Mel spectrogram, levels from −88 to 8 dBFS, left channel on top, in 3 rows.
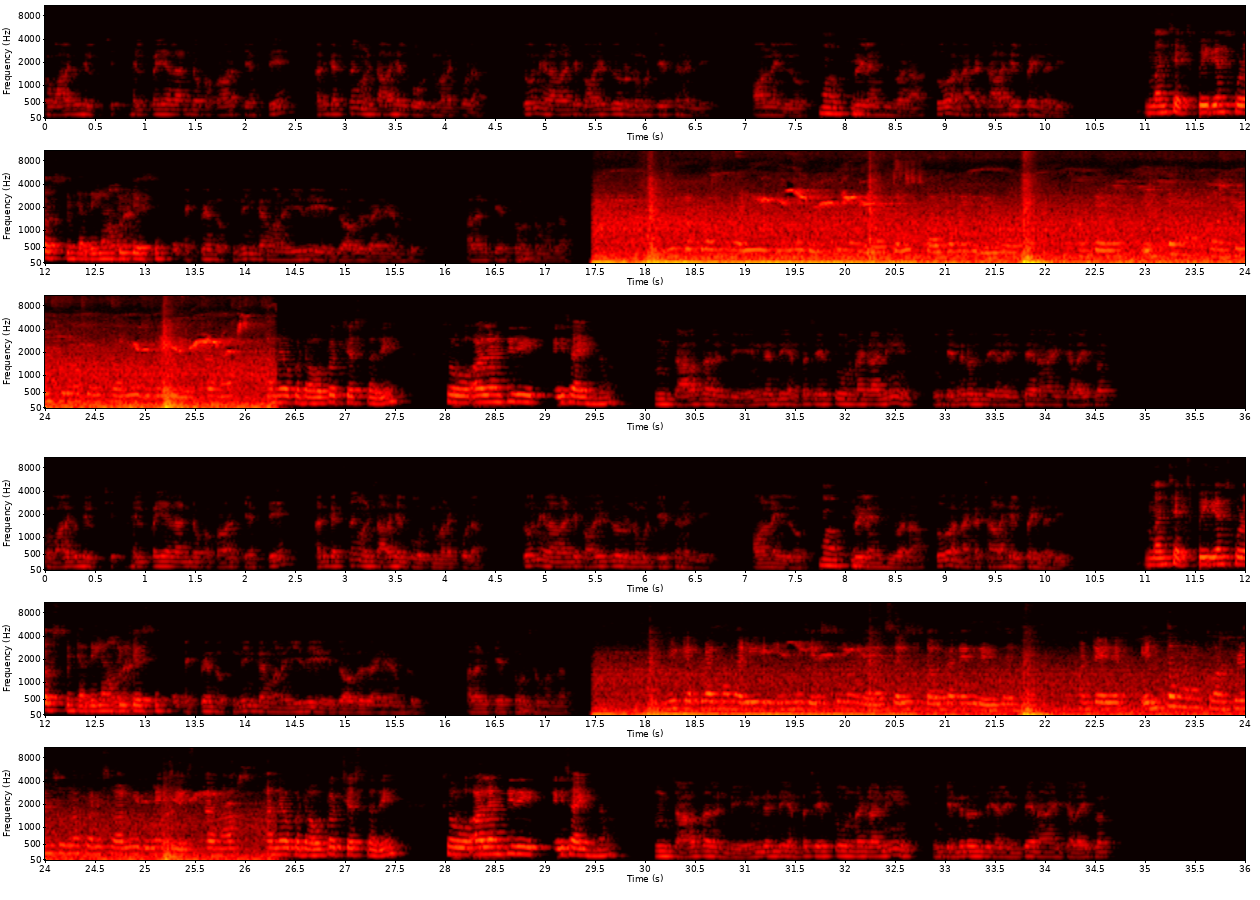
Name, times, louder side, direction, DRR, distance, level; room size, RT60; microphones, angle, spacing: voice 1, 0.0-2.4 2.7-4.4 4.8-6.6 7.1-7.6 8.1-10.2 12.6-13.1 13.4-15.7 16.2-17.2 25.0-25.5 28.0-28.6 30.1-34.6, right 3 dB, 75° right, -1 dB, 5.0 m, -59 dB
voice 2, 7.7-8.2 11.0-13.0 18.0-22.0 22.3-27.5 28.0-29.7, equal, 30° right, 2 dB, 0.9 m, -45 dB
sound 1, 17.5-26.3, left 6 dB, 80° left, 0.3 m, -34 dB
10.5 x 3.7 x 5.9 m, 0.35 s
head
